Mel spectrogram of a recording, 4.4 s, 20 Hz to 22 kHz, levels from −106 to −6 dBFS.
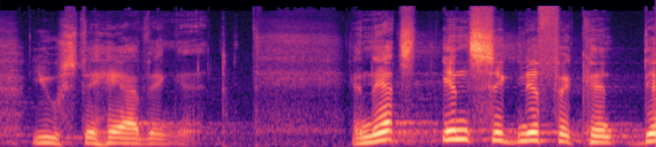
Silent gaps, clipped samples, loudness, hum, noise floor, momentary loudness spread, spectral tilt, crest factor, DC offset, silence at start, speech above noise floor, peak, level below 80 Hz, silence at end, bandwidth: none; under 0.1%; -20 LUFS; none; -48 dBFS; 15 LU; -3.5 dB/octave; 18 dB; under 0.1%; 0 s; 27 dB; -4 dBFS; -70 dBFS; 0 s; 18 kHz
